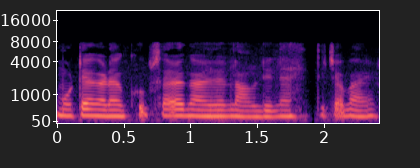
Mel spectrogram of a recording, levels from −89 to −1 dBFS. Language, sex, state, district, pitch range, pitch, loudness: Marathi, female, Maharashtra, Sindhudurg, 180-195 Hz, 185 Hz, -31 LUFS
